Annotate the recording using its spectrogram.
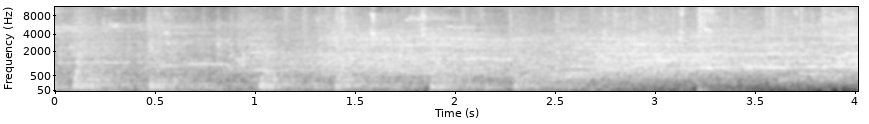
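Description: Basketball game in a sports hall: a steady low thudding beat about twice a second that fades out a little past halfway, under a crowd's voices.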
